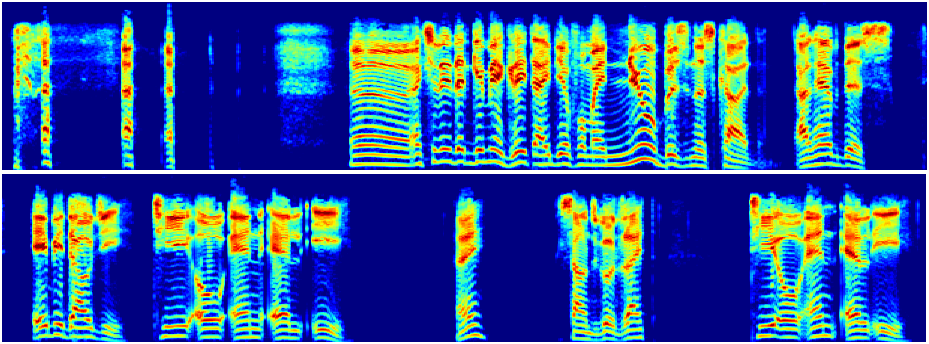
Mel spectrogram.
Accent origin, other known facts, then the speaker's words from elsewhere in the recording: Ambango, KwaZulu-Natal, South Africa; Yes, I grew up there in Ambango.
